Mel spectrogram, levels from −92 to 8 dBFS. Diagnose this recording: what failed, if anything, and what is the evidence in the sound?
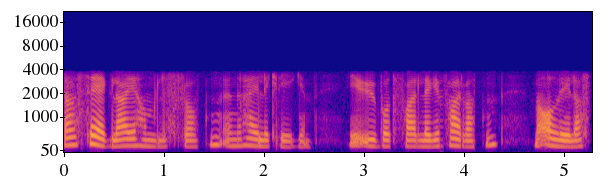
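At 3.77 s the speech briefly holds on a buzzy note: network packet loss with pitch repetition, the last pitch period replayed to bridge a 30 ms gap.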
